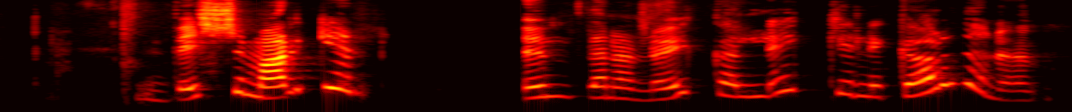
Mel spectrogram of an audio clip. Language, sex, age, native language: Icelandic, female, 12, Icelandic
